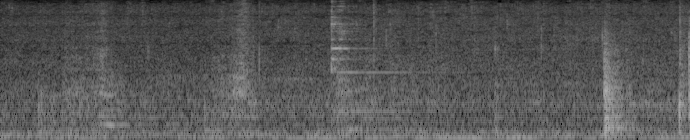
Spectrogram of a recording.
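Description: Green chilies fry in a pan for sabudana khichdi, giving a soft, steady sizzle with a few faint stirring scrapes and clinks.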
